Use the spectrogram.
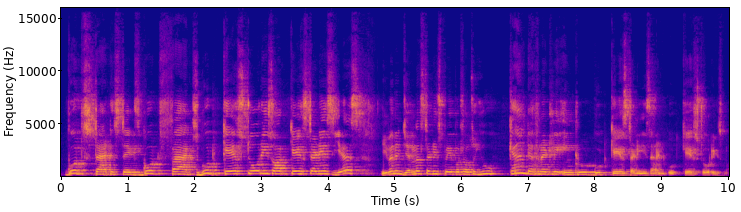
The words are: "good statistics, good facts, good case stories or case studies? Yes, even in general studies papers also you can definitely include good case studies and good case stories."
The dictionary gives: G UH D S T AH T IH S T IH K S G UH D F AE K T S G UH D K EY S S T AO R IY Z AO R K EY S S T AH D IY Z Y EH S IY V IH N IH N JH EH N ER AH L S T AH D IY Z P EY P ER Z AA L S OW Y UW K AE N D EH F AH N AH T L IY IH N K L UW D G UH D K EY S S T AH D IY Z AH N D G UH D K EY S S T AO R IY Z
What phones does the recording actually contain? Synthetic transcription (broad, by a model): G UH D S T AH T IH S T IH K S G UH D F AE K T S G UH D K EY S S T AO R IY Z AO R K EY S S T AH D IY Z Y EH S IY V IH N IH N JH EH N ER AH L S T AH D IY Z P EY P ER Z AA L S OW Y UW K AE N D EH F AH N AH T L IY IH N K L UW D G UH D K EY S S T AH D IY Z AH N D G UH D K EY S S T AO R IY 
